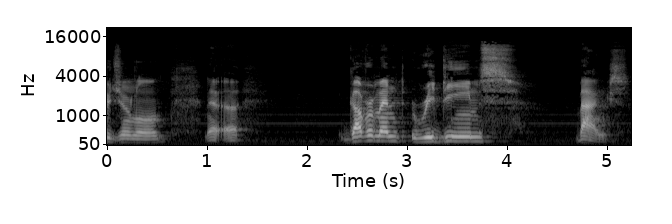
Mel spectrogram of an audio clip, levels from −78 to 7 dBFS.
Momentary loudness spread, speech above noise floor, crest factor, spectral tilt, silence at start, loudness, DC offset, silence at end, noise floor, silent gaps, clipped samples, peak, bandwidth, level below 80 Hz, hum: 13 LU; 36 dB; 22 dB; -2.5 dB/octave; 0 s; -28 LUFS; under 0.1%; 0.05 s; -65 dBFS; none; under 0.1%; -8 dBFS; 13.5 kHz; -76 dBFS; 50 Hz at -65 dBFS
